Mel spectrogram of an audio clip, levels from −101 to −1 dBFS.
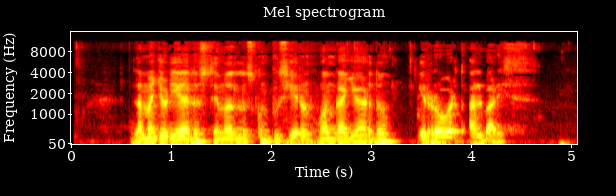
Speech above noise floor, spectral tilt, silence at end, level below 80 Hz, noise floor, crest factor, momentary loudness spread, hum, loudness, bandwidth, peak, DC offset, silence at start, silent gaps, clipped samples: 38 dB; -6 dB/octave; 0.1 s; -42 dBFS; -58 dBFS; 18 dB; 8 LU; none; -21 LUFS; 11.5 kHz; -4 dBFS; under 0.1%; 0.6 s; none; under 0.1%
